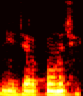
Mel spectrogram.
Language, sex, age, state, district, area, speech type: Odia, male, 18-30, Odisha, Kendujhar, urban, spontaneous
